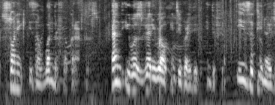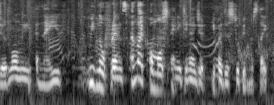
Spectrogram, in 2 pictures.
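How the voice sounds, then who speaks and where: This retro gaming channel host, a non-native English speaker, gives an opinionated video review in noticeably non-native phrasing. He has a mellow, mid-range voice, picked up by a distant mic over faint background music.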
